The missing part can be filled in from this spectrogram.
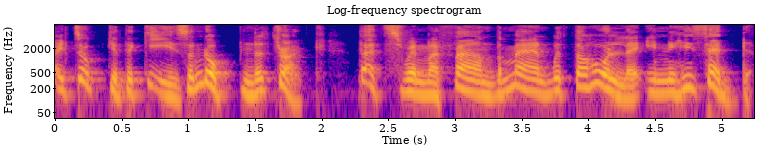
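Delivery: put-on loud, heavy Italian accent. Gillespie continues explaining to the listening player, in his heavy Italian accent. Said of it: "In his heavy Italian accent".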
